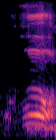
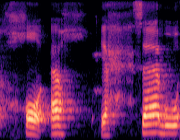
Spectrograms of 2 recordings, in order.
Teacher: Bedanya gho dan kho, dia secara tempat sama. Ya. Secara sifat banyak yang sama. Tapi di sini kho ada angin yang keluar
